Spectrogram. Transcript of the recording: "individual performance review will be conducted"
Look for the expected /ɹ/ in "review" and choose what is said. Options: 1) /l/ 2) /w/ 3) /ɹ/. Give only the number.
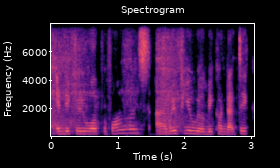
2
